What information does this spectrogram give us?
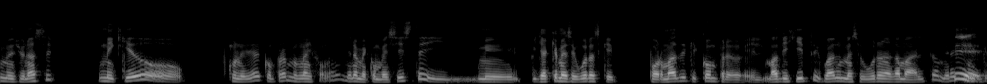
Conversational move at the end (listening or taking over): taking over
